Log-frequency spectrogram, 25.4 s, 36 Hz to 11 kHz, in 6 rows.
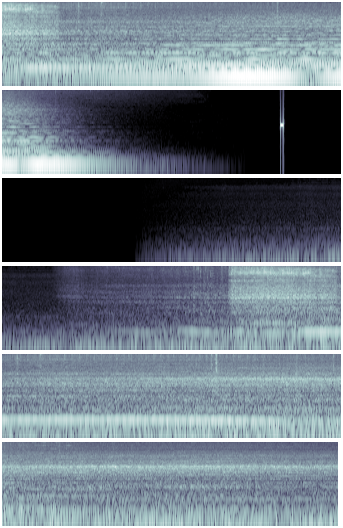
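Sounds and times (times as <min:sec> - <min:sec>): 
Hummer heavy engine rumbling driving down a ramp into a parking garage: 0:00.0 - 0:05.4, 0:13.5 - 0:25.3.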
